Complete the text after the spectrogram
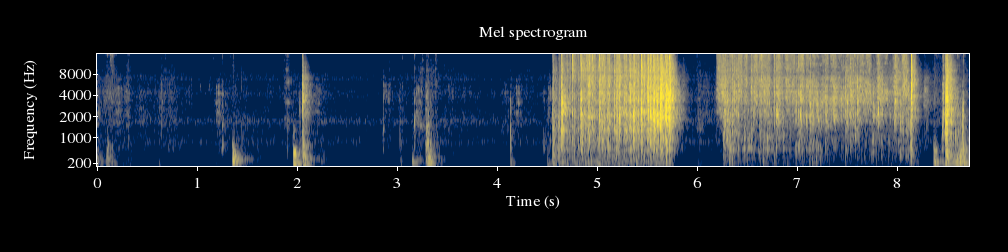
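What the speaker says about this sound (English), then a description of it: "let's go ahead and shuffle and invoke" Tarot cards being shuffled: a few scattered soft flicks and taps, then two longer, dense bursts of riffling close by, with no talking.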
